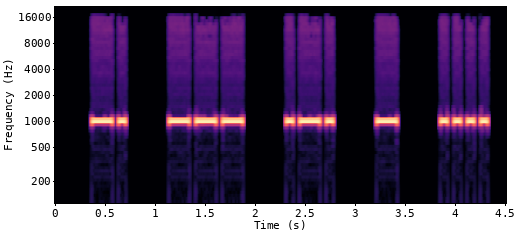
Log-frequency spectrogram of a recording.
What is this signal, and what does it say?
Morse code, heard as a keyed tone, about 18 wpm, spaced as for 12 wpm, 1000 Hz. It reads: NORTH
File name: qotdfiles / 12wpm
